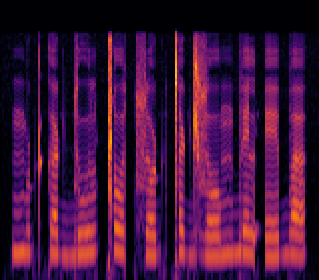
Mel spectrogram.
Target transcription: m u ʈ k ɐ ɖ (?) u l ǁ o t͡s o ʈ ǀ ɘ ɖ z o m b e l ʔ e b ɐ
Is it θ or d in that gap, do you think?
d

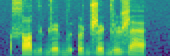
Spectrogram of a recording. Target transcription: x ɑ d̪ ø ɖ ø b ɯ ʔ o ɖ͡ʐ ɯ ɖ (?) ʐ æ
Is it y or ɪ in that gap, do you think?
y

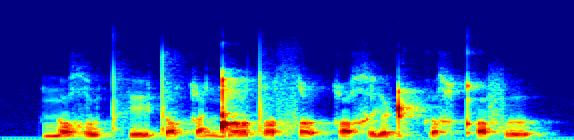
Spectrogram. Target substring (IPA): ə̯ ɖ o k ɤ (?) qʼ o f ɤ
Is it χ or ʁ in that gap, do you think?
χ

